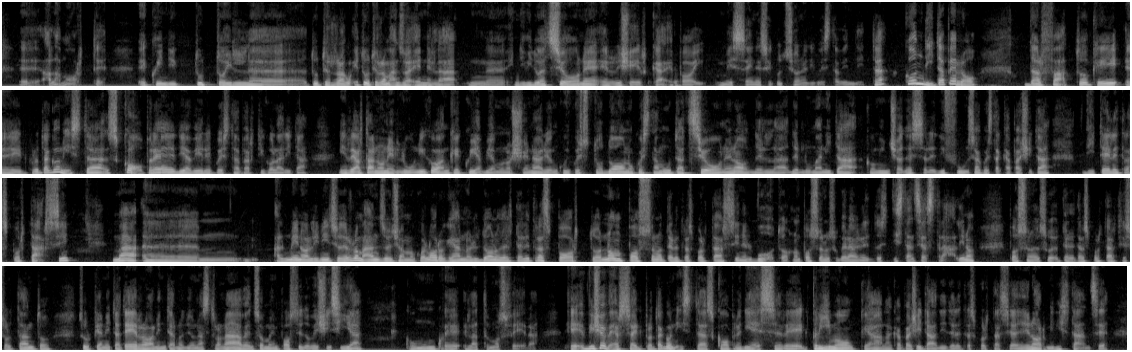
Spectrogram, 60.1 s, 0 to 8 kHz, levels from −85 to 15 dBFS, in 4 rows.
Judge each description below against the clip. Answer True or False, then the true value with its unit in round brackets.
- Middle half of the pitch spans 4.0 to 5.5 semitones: False (3.4 semitones)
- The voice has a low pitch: True (110 Hz)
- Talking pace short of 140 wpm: True (130 wpm)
